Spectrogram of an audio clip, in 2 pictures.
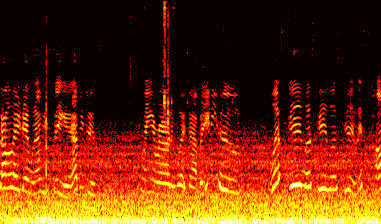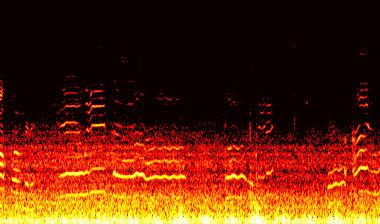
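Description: A woman singing wordlessly or indistinctly, her voice gliding and holding notes for a second or more, over the steady low rumble of a car driving.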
